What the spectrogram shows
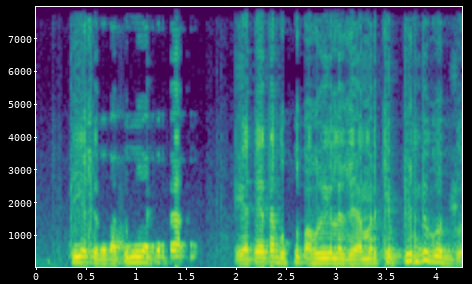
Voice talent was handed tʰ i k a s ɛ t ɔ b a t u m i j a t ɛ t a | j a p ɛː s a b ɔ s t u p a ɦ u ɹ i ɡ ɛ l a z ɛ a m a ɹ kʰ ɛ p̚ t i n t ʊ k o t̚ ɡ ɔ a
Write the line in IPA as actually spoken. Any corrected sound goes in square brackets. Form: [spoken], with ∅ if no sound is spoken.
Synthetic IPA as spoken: tʰ i k a s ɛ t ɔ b a t u m i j a t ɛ t a | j a [t] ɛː [t] a b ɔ s t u p a ɦ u ɹ i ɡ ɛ l a z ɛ a m a ɹ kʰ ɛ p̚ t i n t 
